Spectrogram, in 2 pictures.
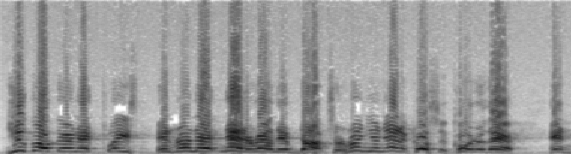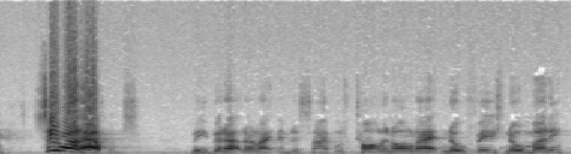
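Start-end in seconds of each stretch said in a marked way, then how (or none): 0.0-7.1 high, loud preacher's command; urgent ringing orders, imitating a guiding voice; commanding inner voice. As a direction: call out instructions with full pulpit force. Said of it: "That little voice would come to me".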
